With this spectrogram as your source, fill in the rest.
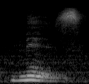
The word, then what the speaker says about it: Ms: mrs jones m s we pronounce this as miz miz sounds like a z at the end miz a woman can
